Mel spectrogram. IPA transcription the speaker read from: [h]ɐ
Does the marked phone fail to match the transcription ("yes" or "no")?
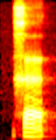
yes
